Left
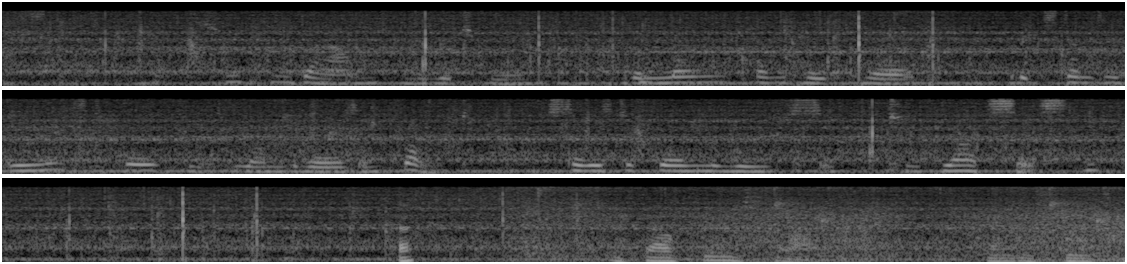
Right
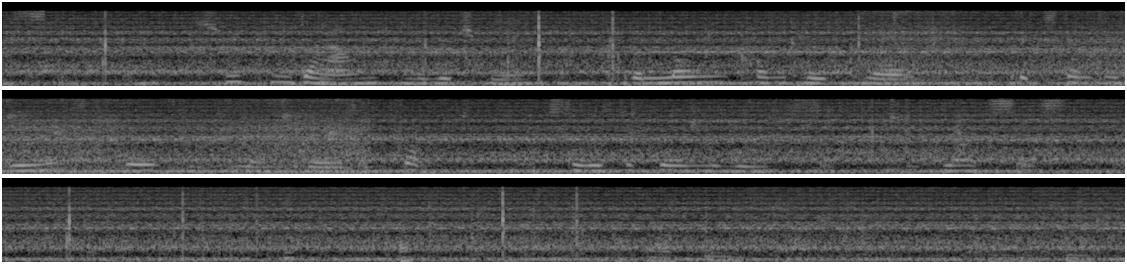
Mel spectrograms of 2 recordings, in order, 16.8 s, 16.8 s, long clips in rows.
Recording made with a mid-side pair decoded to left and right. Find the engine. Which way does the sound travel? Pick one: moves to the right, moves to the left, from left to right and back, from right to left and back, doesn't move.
doesn't move.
